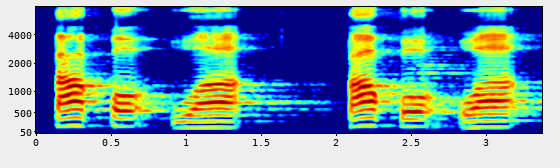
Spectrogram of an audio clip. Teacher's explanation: qaf di sini mufakhamah juga disukunkan di tengah menjadi qalqalah as-sughra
